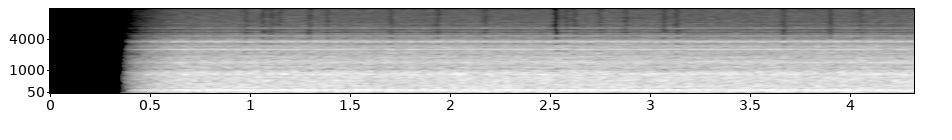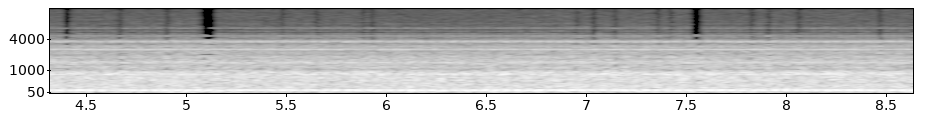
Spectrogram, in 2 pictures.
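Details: PS4 Pro running Rise of the Tomb Raider with different Pro options: a steady low buzz with a faint high whine, unchanging throughout. Console buzzing noise, cause unknown.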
